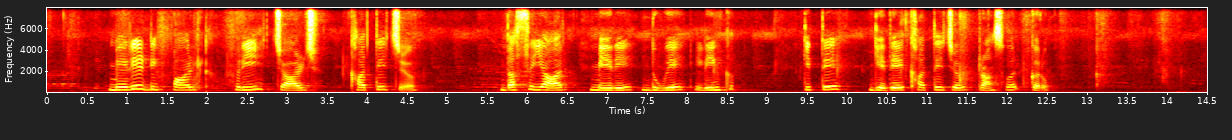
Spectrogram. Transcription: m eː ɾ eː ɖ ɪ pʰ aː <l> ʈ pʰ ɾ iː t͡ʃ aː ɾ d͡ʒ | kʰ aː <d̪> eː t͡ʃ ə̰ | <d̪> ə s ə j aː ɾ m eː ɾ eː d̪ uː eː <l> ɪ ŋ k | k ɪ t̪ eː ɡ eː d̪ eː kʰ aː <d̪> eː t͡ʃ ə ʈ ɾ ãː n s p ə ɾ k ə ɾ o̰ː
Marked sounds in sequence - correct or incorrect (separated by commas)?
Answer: correct, incorrect, correct, correct, incorrect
